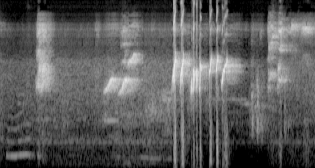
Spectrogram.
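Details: Bulbul (kutilang emas) song for luring wild birds, with short whistled notes leading into a dense burst of sharp chattering, then softer warbled phrases.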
